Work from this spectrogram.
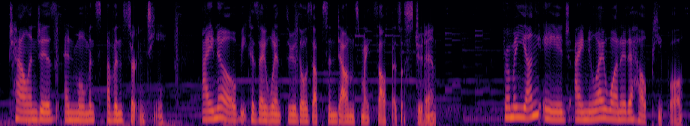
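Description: Woman counselor, lowish voice, earnest and reassuring, music playing softly. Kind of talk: scripted introduction.

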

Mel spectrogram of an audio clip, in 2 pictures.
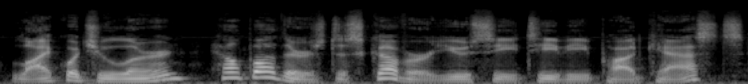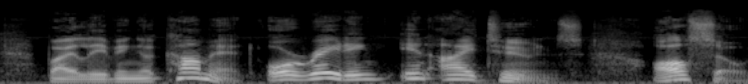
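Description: A lively announcer reading a promo. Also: male voice, mid-range voice, dry recording.

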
